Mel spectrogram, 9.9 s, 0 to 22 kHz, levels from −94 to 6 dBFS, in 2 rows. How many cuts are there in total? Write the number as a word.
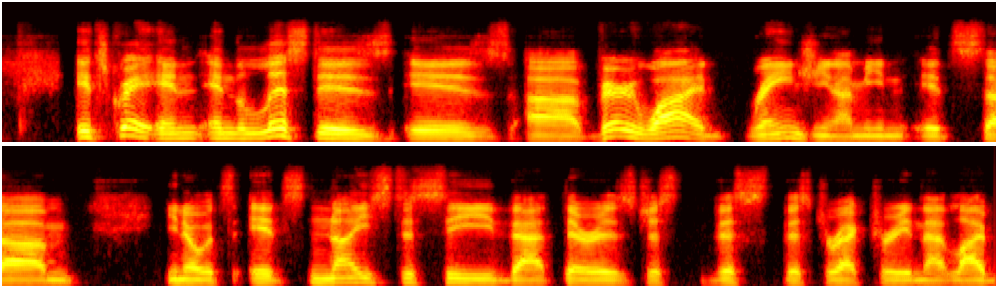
zero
